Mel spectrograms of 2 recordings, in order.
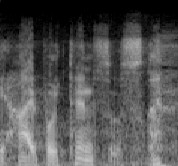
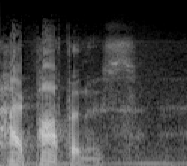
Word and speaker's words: hypotenuse: Hypotenuse. It used to be called by me hypotensus.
